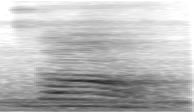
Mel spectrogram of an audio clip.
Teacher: इसका उच्चारण करके देखो तो ग बोलेंगे फिर नाक से उच्चारण होगा आ फिर व होगा यानी पहले नाक से होगा फिर सॉरी मुह से उच्चारण होगा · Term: अनुनासिक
